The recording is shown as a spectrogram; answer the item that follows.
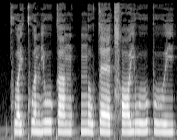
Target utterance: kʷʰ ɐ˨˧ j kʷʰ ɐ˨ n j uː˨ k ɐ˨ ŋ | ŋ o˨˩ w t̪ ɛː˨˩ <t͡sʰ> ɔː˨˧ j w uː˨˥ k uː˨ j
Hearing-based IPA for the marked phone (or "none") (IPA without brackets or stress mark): t͡sʰ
